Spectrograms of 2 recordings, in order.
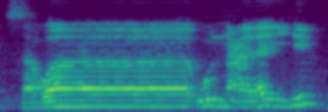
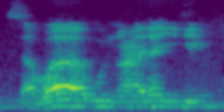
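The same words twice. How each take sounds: First: The long vowel is held for four counts. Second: The long vowel is held for only two counts. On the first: The speaker calls it right. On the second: The speaker calls it wrong.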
